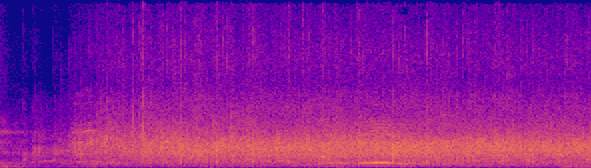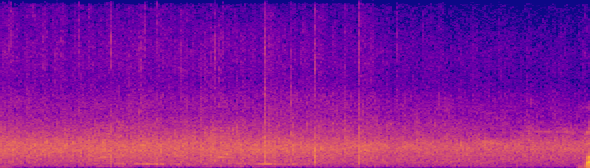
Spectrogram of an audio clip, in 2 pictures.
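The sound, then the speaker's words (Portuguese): A crowd in a church breaks into sustained applause, a dense wash of clapping that swells within the first second and holds steady at a fairly even level until the end. “Eu não sei porque você ainda não está aplaudindo.”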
